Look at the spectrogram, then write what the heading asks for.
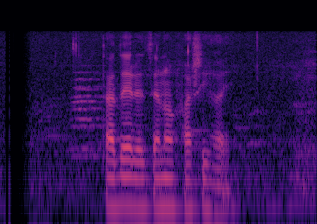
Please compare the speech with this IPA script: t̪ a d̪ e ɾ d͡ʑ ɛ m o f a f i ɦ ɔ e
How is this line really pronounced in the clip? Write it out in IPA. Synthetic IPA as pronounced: t̪ a d̪ e ɾ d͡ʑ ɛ n o f a ʃ i ɦ ɔ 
